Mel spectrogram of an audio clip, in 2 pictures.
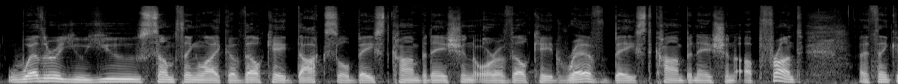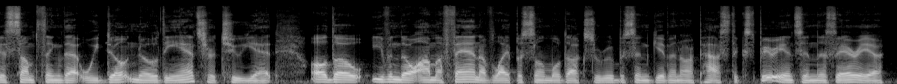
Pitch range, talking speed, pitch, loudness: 95-110 Hz, 155 wpm, 100 Hz, -18 LUFS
